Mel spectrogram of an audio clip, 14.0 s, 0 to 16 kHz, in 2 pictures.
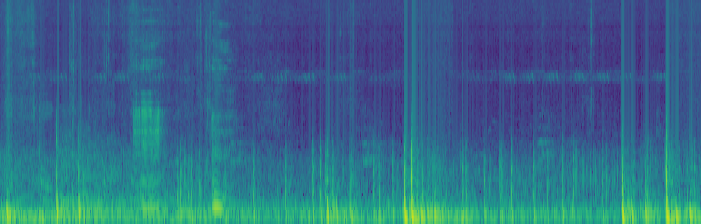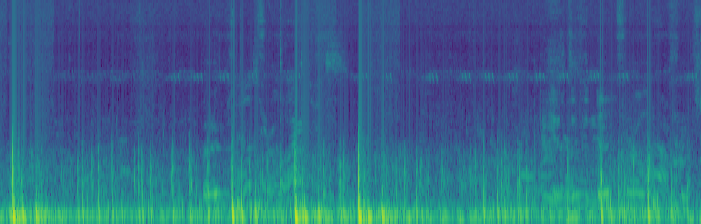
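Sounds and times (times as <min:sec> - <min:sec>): fireworks booming: 0:00.0 - 0:14.0.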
